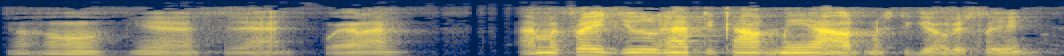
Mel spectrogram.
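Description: Man acting meek, deadpan druggist, wavering intonation. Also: lowish voice, normal speed, close to an everyday voice. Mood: meek, evasive. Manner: deadpan, mild, hesitant. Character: meek, dryly contrary older male druggist. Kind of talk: 1950s radio situation comedy acting. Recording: muffled vintage 1950s radio recording.

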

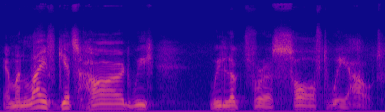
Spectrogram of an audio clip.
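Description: An actor playing a perturbed, guilt-ridden old gentleman with formal, hesitant phrasing in a 1950s radio drama. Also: medium pitch, expressive, a little slow, no room sound. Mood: resigned, regretful. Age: older. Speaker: supporting actor in a radio detective serial.

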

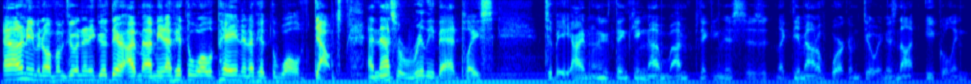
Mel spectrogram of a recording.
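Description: A man's voice: medium pitch, fairly quick, sharp tone. A man hosting a podcast in a candid, unscripted monologue, dramatic and emphatic, sounding weary and exasperated. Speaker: podcast host.

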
